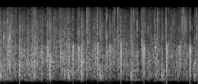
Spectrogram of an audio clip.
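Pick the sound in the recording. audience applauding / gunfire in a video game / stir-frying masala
audience applauding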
